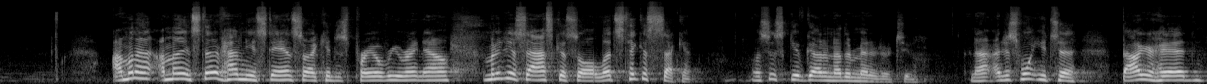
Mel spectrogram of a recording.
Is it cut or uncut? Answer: uncut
